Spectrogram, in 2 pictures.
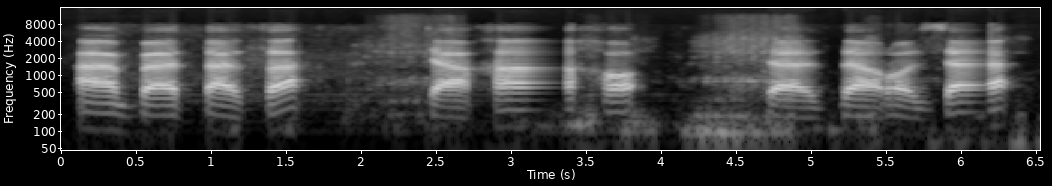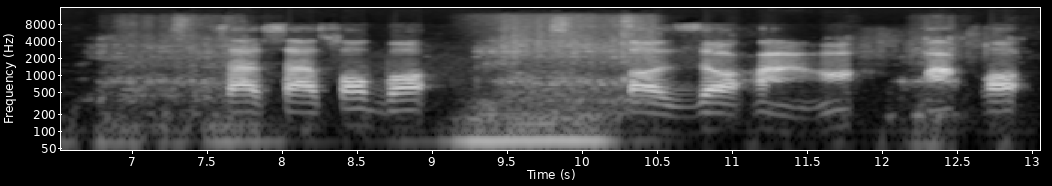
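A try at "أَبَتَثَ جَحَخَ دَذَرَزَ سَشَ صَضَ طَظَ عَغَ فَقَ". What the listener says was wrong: Ya, tinggal sinnya ya. Sasha, sasha, sin berarti ya.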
